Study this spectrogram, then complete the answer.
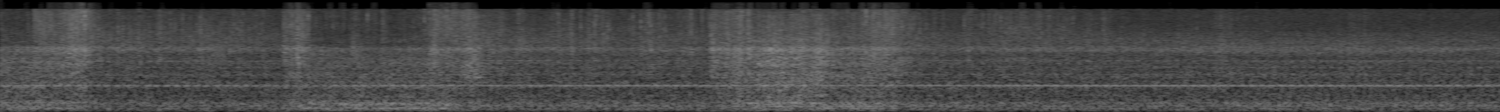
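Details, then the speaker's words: Fantastic Fan roof vent fan on high setting: loud, steady whoosh of air with constant mid-pitched motor hum, even throughout, noisy and annoying at second or third speed; normal running at high speed. "now this being said you know i'm sure there's going to be some people concerned about running this at the second or third option which honestly i guess you could but you you could hear how noisy it is and it's quite annoying"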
